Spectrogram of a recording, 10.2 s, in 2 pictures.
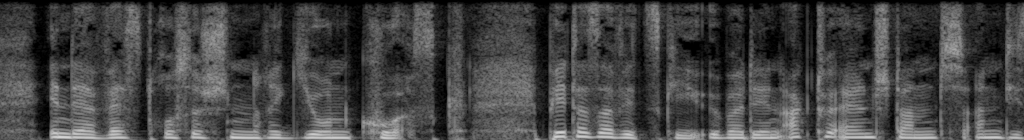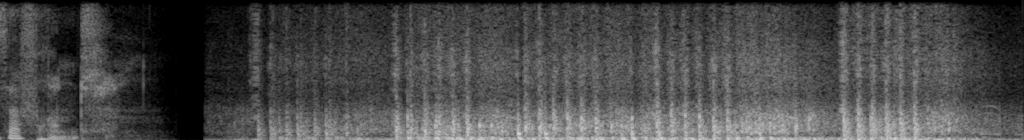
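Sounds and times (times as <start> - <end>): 
speech: 0.2 - 5.8, 6.4 - 7.2
machine gun fire: 6.3 - 10.2.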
